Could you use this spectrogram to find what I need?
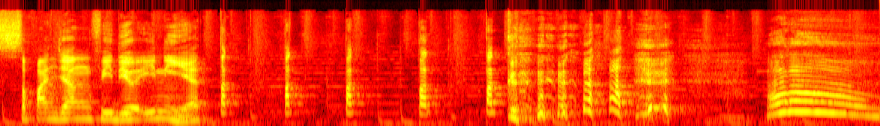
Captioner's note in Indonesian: ketawa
